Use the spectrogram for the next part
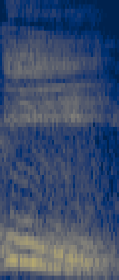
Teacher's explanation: e has a lot of tension in it the tongue is very high in the back of the throat the throat starts to close off slightly and the lips become really tight as does the jaw on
